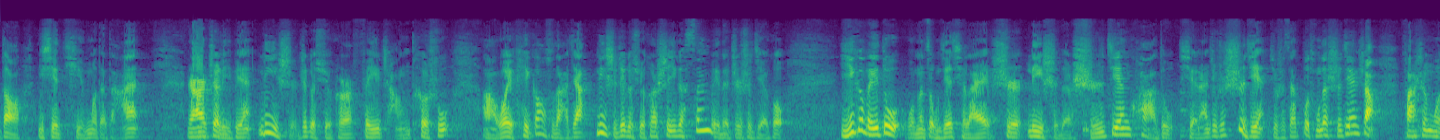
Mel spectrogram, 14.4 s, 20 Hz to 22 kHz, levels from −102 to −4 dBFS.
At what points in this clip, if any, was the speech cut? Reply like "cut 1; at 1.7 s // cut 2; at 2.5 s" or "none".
cut 1; at 11.8 s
